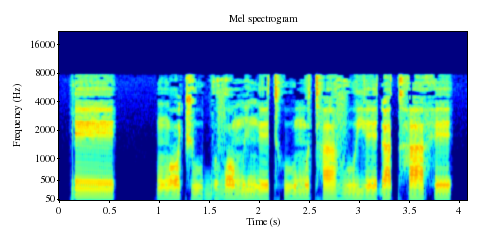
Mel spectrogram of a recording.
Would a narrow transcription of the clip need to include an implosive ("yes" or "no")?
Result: yes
